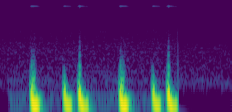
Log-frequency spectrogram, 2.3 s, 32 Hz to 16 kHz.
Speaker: right you guys hear that it's rather quick but S3 is kind of a confusing heart sound because it can occur in a normal person and it can also indicate an underlying pathology such as a dilated ventricle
